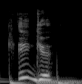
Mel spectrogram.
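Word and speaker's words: hygge: la mode chez nous la tendance yg prononcer huguet ce serait la nouvelle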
